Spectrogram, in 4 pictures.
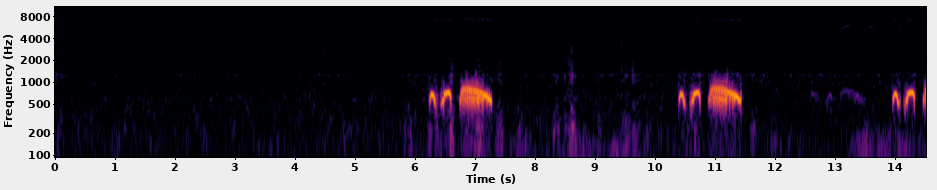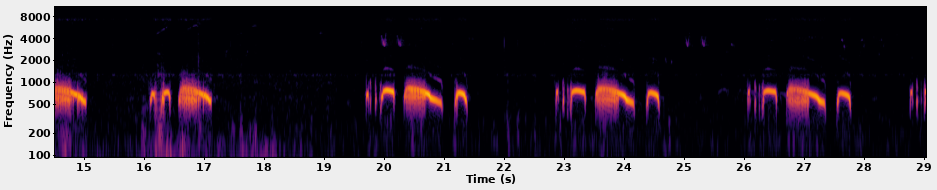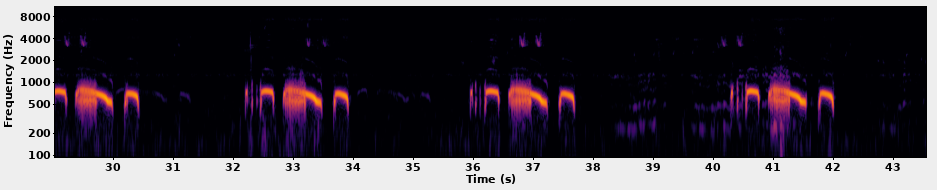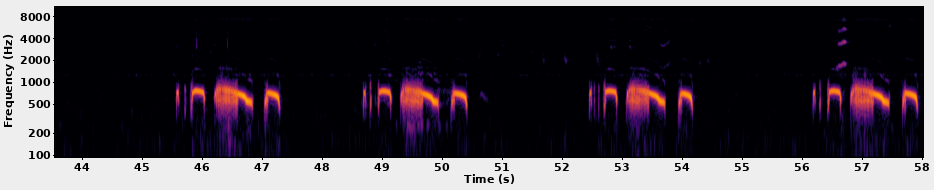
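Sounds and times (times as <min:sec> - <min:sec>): small birds chirping: 0:03.7 - 0:37.8, 0:38.6 - 0:58.0
dove cooing: 0:06.2 - 0:07.5, 0:10.4 - 0:11.7, 0:12.8 - 0:15.2, 0:15.9 - 0:17.3, 0:19.7 - 0:21.5, 0:22.8 - 0:24.8, 0:26.0 - 0:27.8, 0:28.8 - 0:31.3, 0:32.2 - 0:34.9, 0:36.0 - 0:37.8, 0:40.1 - 0:42.1, 0:45.6 - 0:47.4, 0:48.7 - 0:50.6, 0:52.4 - 0:54.3, 0:56.2 - 0:58.0.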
